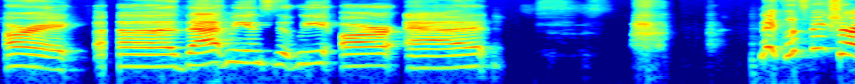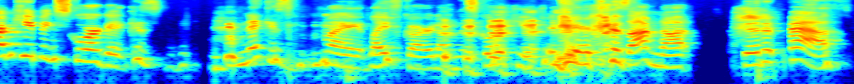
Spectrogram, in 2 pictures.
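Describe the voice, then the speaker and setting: A woman's voice: a little high, expressive, slow, bright, forceful tone. A woman guest-hosting a trivia game show over a video call, chatty, giggly and self-deprecating.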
